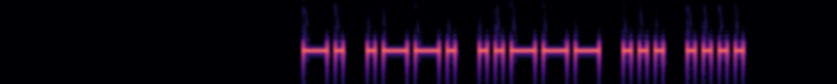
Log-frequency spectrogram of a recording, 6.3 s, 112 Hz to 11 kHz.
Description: Morse code, heard as a keyed tone, about 20 wpm, 700 Hz. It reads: NP2SH
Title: USA Call Signs - 5 Characters - Repeated 2x - 20wpm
